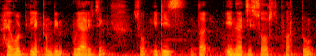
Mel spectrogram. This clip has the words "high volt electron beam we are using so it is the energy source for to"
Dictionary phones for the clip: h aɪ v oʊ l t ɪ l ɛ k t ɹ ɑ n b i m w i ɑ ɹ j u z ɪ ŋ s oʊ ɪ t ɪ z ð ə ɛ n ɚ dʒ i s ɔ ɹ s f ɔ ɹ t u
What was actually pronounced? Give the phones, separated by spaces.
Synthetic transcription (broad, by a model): h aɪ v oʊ t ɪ l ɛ k t ɹ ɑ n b i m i ɑ ɹ j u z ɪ ŋ s oʊ ɪ t ɪ z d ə ɛ n ɚ dʒ i s ɔ ɹ s f ɔ ɹ t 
